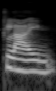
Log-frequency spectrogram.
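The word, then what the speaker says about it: climb: यह है com Baum लैम टम और यहां पर है क्लाइम। इसको क्लाइम ब नहीं पढ़ेंगे। क्लाइम एम तक प्रोनाउंस करके छोड़ देंगे। बी साइलेंट है।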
